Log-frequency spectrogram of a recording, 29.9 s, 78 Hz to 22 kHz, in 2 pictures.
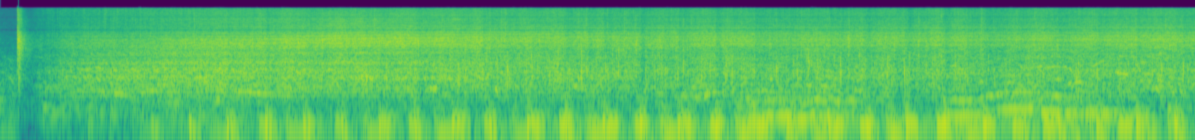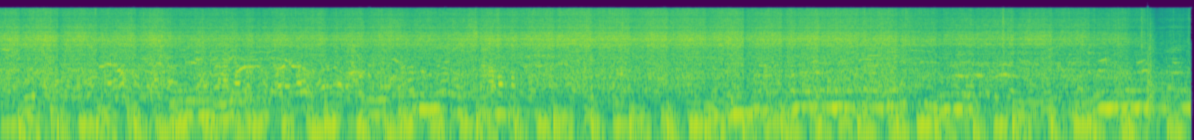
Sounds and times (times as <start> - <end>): Speech: 0.0 - 7.3, 8.2 - 11.1, 11.7 - 22.4, 24.0 - 29.8
Music: 0.0 - 29.8.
